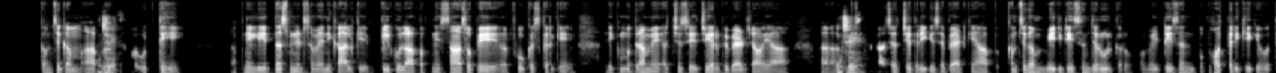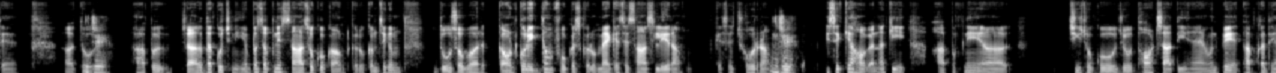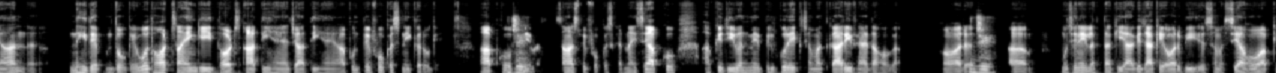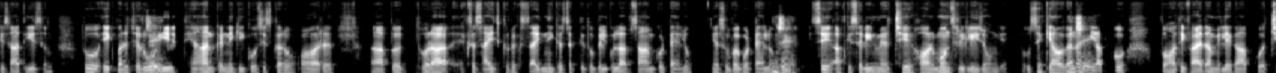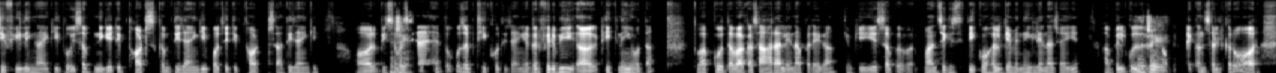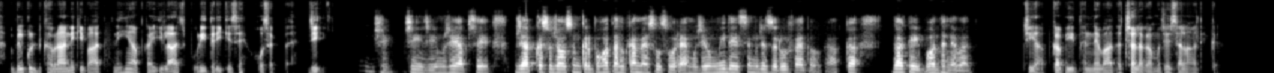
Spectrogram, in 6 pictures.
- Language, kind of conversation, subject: Hindi, advice, क्या ज़्यादा सोचने और चिंता की वजह से आपको नींद नहीं आती है?
- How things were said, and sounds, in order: in English: "फोकस"; in English: "चेयर"; in English: "मेडिटेशन"; in English: "मेडिटेशन"; tapping; in English: "काउंट"; in English: "काउंट"; in English: "फोकस"; in English: "थॉट्स"; in English: "थॉट्स"; in English: "थॉट्स"; in English: "फोकस"; in English: "फोकस"; in English: "एक्सरसाइज"; in English: "एक्सरसाइज"; in English: "रिलीज़"; in English: "फीलिंग"; in English: "नेगेटिव थॉट्स"; in English: "पॉज़िटिव थाट्स"; in English: "कंसल्ट"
